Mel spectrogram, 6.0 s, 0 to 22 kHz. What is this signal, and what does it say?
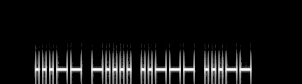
Morse code, heard as a keyed tone, about 17 wpm, 700 Hz. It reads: 3623
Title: Numbers - 4-Digit 17wpm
